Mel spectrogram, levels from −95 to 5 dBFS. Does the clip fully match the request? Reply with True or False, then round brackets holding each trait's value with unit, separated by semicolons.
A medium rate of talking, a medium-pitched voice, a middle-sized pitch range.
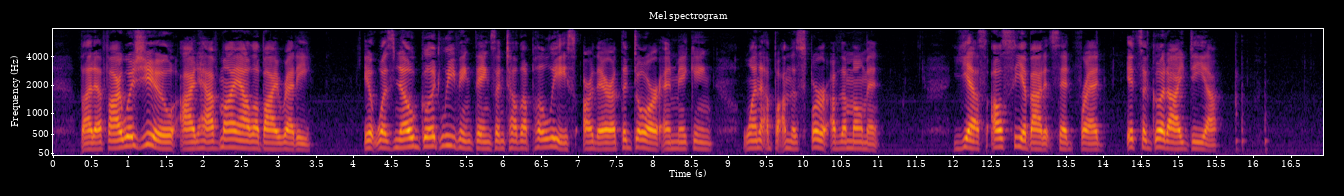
True (155 wpm; 165 Hz; 3.6 semitones)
